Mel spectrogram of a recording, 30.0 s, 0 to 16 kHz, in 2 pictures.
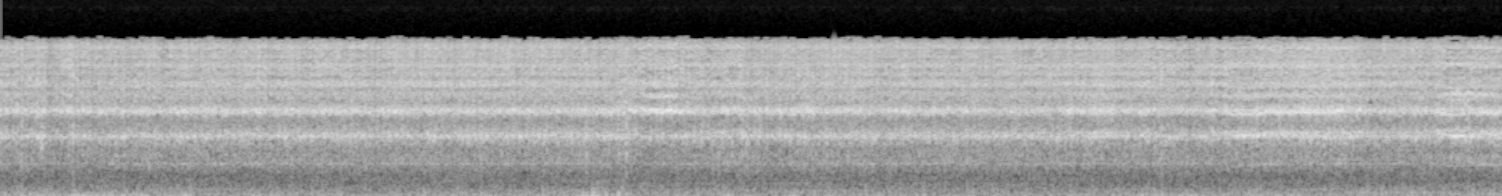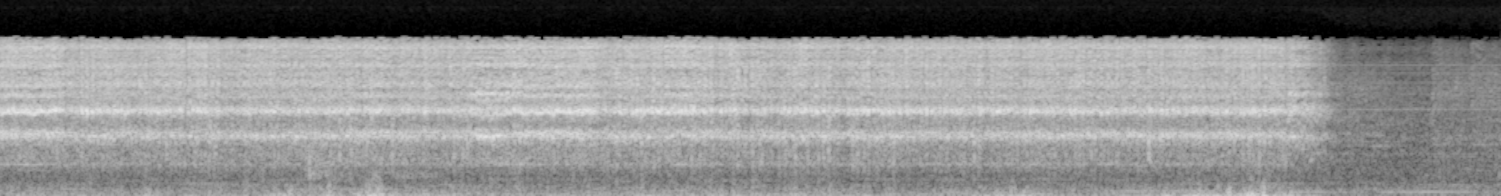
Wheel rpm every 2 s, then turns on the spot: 160, 160, 160, 160, 160, 160, 160, 160, 160, 160, 160, 160, 160, 160, 20.
none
